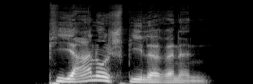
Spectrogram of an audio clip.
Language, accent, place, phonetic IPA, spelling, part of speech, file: German, Germany, Berlin, [ˈpi̯aːnoˌʃpiːləʁɪnən], Pianospielerinnen, noun, De-Pianospielerinnen.ogg
- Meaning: plural of Pianospielerin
